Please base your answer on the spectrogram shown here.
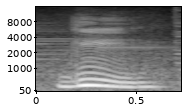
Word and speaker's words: ghee: Sometimes when I have a GH at the beginning of a word, the H is silent and I only pronounce the sound of the G. Like when you say ghost, ghee, ghastly.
